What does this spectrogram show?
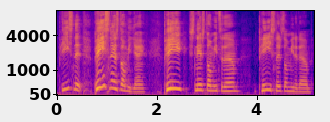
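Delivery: high, very loud repeated accusation; outraged shouting. Real, not acted. Storyteller outraged at being snitched on.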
